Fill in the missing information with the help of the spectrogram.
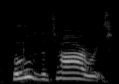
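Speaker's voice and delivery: a streamer loudly calls out whoever is the Taurus; teasing call-out. Real, not acted. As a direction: slowly sing out the question to the Taurus. Calling out the Taurus.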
